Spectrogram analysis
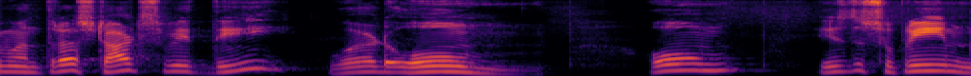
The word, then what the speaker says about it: Om: for Mahesh so when we pronounce the word om the vocal organs Express these three qualities of God to say ah we have to open our mouth thus ah also is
